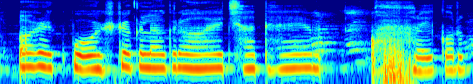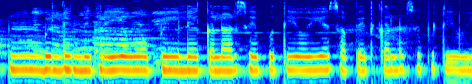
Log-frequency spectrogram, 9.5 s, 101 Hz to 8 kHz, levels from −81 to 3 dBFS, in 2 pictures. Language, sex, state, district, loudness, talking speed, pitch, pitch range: Angika, female, Bihar, Supaul, -22 LUFS, 170 wpm, 215 Hz, 210-235 Hz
